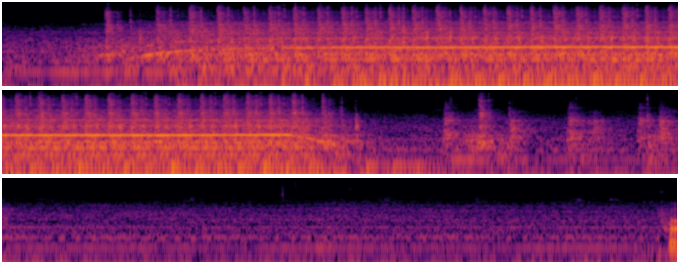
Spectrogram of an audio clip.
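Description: A sewing machine stitches pants in one steady, close run of rapid needle clatter lasting several seconds, then stops, followed by scattered handling clicks and quiet room hum.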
